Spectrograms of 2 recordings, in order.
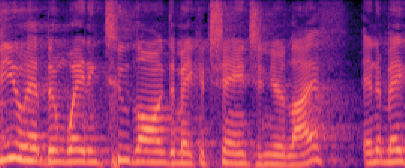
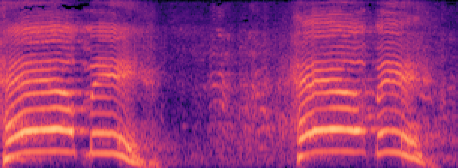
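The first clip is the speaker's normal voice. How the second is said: mock child's wail, very high and very slow; 11 semitones higher, 4 dB louder than usual. Retelling how a three-year-old son screamed leaving the park: imitating a child screaming. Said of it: "begins to scream at the top of his lungs".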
